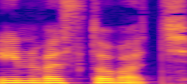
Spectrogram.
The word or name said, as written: investovať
